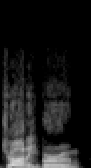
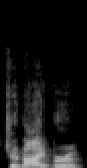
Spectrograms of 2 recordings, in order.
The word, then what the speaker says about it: Janai Broom: If I'm going to cover a team, I mean, I think I called Broom Johnny Broom in it because I don't watch out. It's Janai Broom.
